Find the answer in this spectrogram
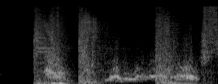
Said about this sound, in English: All those wood creaks, those sword and shield impacts,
